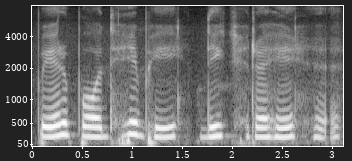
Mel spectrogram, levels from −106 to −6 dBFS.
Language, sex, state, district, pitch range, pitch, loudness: Hindi, female, Bihar, Patna, 195-210 Hz, 205 Hz, -14 LUFS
